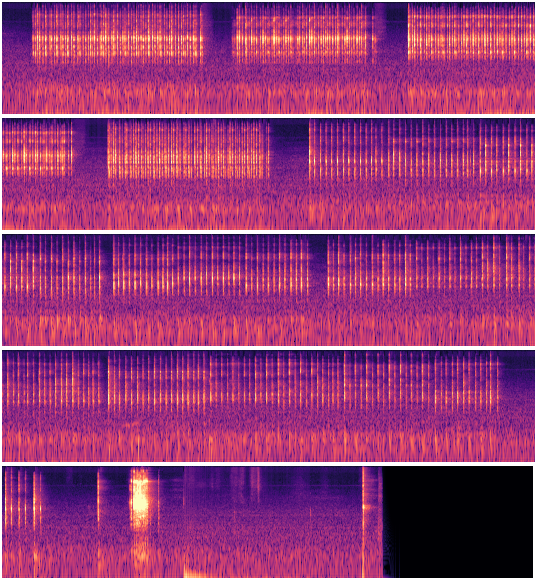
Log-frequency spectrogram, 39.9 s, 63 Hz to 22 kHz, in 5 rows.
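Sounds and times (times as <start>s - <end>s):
mechanical keyboard typing: 0.4s - 12.0s, 12.6s - 32.6s.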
